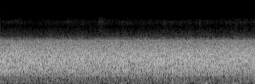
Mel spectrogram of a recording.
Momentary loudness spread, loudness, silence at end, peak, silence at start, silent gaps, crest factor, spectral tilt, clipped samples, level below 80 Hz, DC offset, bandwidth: 1 LU; -15 LUFS; 0 s; -6 dBFS; 0 s; none; 10 dB; -3.5 dB/octave; under 0.1%; -46 dBFS; under 0.1%; 9.4 kHz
